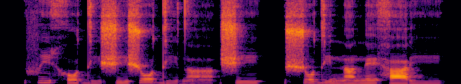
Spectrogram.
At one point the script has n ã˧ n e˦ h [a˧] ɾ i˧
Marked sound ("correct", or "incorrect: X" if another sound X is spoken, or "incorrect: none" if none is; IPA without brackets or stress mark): correct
